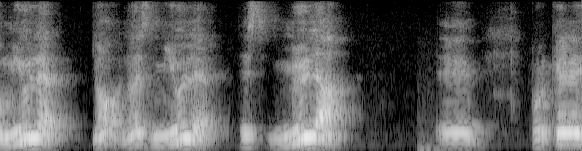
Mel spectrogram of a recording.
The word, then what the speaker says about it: Müller: De por qué pronuncias Neuer cuando es Neuer, ¿no? Manuel Neuer. ¿Por qué dices Neuer. si es Müller, ¿no? Thomas Müller, ¿no? O Müller, no, no es Müller, es Müller.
